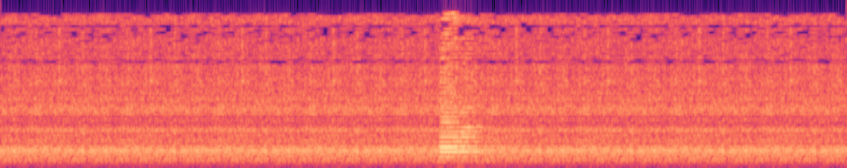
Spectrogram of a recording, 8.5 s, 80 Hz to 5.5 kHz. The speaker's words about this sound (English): Now arriving from Los Angeles on track 1, train number 124, the Grand Canyon.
